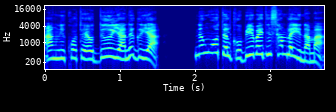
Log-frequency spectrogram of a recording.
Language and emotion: Bodo, angry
